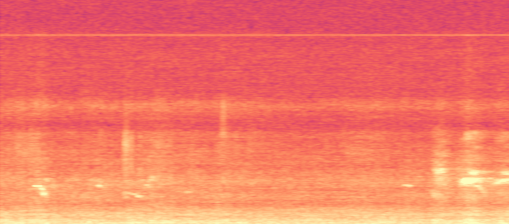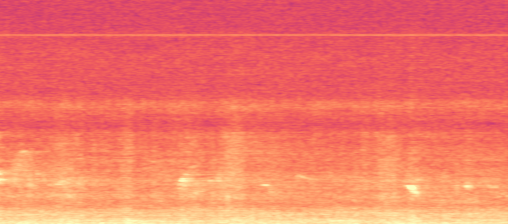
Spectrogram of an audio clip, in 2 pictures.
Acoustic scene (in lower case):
park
